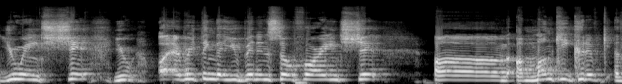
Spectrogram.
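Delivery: angry, high-pitched yelling tirade. Retelling a man ripping into him, imitating someone yelling. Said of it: "He's just yelling at me".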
